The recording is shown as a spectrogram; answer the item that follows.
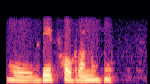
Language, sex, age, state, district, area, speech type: Bodo, male, 18-30, Assam, Chirang, urban, conversation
